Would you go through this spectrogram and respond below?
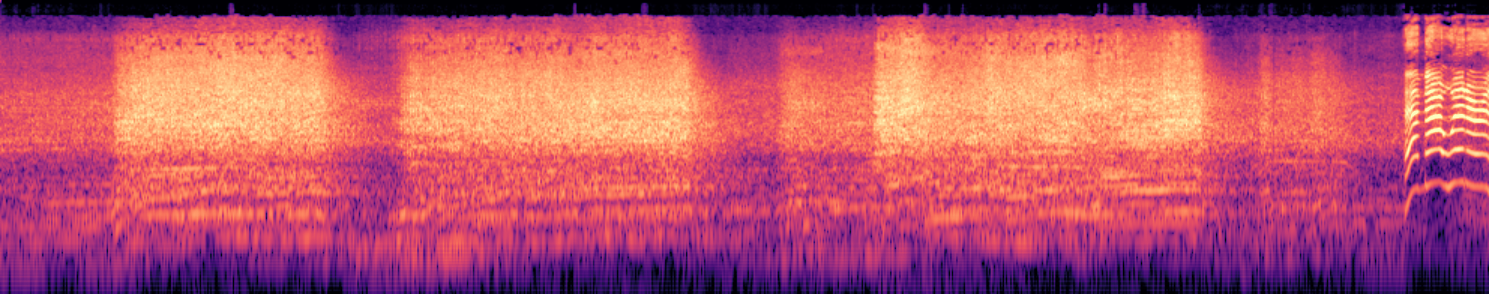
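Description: Two monster trucks, Grave Digger and Classroom Crusher, race head-to-head at a Monster Jam stadium event in Milwaukee, engines roaring loud and sustained in surging waves with brief lulls between bursts, and a high whine closing it out.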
